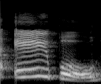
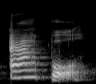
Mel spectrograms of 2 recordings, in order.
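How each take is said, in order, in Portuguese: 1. A primeira vogal não é um A curto e aberto. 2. A primeira vogal é um A curto e aberto. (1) "muita gente erra e fala apple" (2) "porque é apple"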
